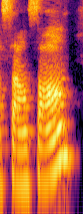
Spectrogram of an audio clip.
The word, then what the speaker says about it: Saint-Saëns: the French composer Camille Saint-Saëns. And remember, in French, you do not pronounce all of the letters.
